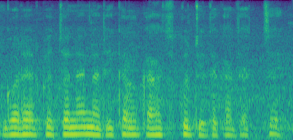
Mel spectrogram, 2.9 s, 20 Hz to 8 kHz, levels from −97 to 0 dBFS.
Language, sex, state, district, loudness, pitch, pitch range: Bengali, male, Assam, Hailakandi, -17 LUFS, 145 Hz, 140-150 Hz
